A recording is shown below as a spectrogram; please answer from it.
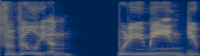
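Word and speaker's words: Vivillon: Um, and Vavilion was Vivian as in like the L's were silent, which like I kind of get the region's based off France, but like it's Vavilian.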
